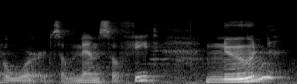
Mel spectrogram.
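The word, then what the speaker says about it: נ: so mem so feet noon that's the n sound noon so feet okay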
